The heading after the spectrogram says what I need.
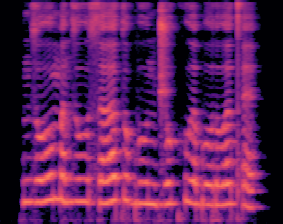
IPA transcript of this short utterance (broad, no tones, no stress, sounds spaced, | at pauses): n z oː m ɐ n z uː s ɐː t o b uː n d͡ʒ o kʷʰ e ɐ̯ b oː ɾ o ɐ̯ tʼ ɛ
